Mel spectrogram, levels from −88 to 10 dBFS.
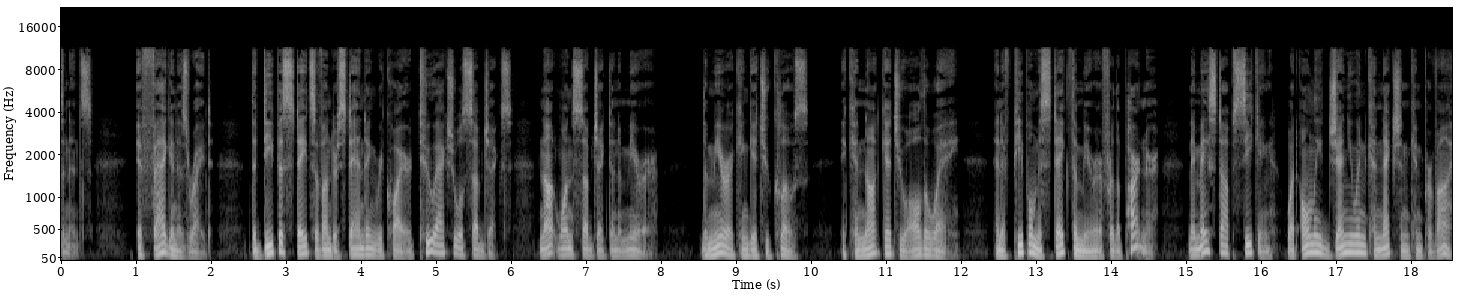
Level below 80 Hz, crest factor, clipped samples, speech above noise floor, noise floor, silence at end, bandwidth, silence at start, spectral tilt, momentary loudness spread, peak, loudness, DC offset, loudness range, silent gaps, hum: -46 dBFS; 20 dB; under 0.1%; 48 dB; -70 dBFS; 0 s; 12 kHz; 0 s; -5 dB/octave; 12 LU; -4 dBFS; -23 LUFS; under 0.1%; 4 LU; none; none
